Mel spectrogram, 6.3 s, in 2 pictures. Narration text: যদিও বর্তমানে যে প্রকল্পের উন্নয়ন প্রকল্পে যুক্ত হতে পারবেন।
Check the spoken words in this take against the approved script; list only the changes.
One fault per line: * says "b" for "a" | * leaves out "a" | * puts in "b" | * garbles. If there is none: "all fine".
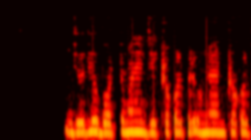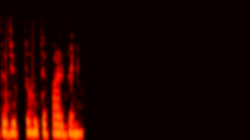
all fine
